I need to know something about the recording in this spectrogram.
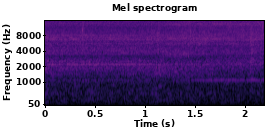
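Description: Faint, steady background hiss of a quiet workroom, with a faint thin steady tone; no distinct event stands out.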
